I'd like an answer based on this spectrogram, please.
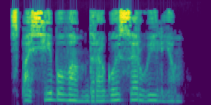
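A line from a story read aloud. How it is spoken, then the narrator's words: Whispered to herself. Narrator (Russian): прошептала я про себя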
